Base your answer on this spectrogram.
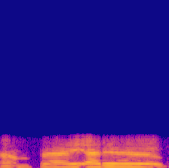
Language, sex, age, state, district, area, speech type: Bodo, female, 30-45, Assam, Chirang, rural, conversation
